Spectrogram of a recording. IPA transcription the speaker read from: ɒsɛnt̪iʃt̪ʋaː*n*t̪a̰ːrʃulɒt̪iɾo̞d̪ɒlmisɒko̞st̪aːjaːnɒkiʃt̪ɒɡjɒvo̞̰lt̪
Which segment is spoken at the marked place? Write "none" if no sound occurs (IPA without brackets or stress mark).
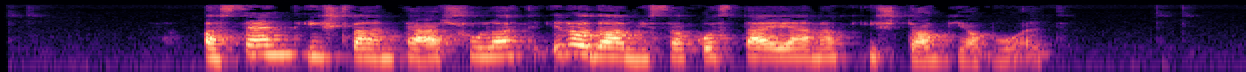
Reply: n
